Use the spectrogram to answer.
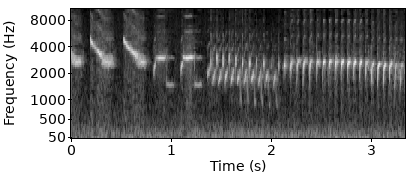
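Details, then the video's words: Domestic canary song played as a lure for other canaries: a few loud falling whistles and short notes, then a fast bubbling double-note trill and a level, rapidly pulsing roll. "Pancingan burung kenari super ampuh"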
